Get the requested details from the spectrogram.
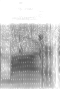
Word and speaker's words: Maher: I always say, like the political pundit Bill Maher. – Oh, Maher. Okay. – Yeah, Maher.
